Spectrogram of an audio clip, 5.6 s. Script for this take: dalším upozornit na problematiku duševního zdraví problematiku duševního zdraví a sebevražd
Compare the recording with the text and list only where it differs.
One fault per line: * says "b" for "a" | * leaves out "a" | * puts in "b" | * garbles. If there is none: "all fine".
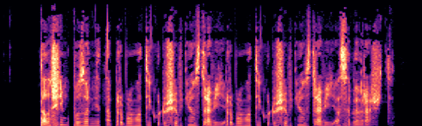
all fine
